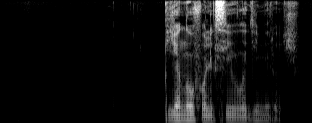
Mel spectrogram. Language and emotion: Russian, neutral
